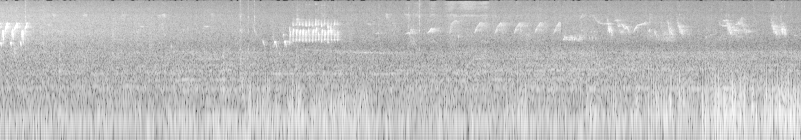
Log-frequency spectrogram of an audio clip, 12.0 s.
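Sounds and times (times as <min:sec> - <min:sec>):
bicycle rumble: 0:00.0 - 0:12.0
songbirds singing: 0:00.0 - 0:12.0.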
